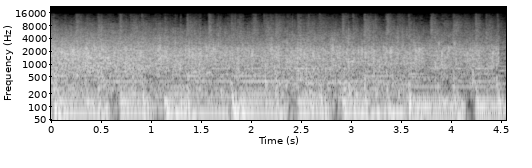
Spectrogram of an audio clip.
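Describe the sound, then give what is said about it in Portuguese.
Applause from an audience at a comedy awards scene, a dense and steady wash of clapping that holds at an even level for the whole stretch without any clear break. “Pausa para aplausos.”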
